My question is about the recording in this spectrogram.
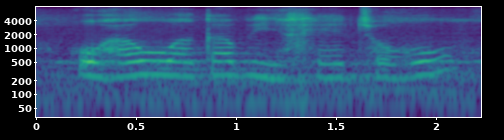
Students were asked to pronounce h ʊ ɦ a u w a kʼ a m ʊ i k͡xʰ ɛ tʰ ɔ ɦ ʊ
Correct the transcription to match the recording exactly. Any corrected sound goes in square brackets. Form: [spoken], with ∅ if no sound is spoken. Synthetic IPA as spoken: h ʊ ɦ a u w a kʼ a [b] ʊ i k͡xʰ ɛ tʰ ɔ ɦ ʊ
